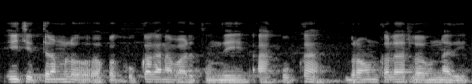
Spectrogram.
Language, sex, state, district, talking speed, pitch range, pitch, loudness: Telugu, male, Telangana, Mahabubabad, 140 wpm, 105-115 Hz, 105 Hz, -17 LUFS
